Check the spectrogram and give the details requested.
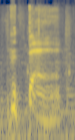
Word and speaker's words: poutine: Also, I don't care how it's usually pronounced in Canada because I'm American, so I say poutine. Deal with it. If I wanted to be French Canadian, I'd say poutine. Putain.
